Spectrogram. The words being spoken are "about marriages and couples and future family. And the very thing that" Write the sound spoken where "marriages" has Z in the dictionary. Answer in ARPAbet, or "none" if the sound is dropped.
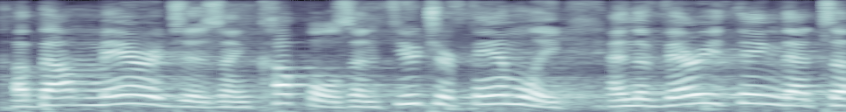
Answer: Z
